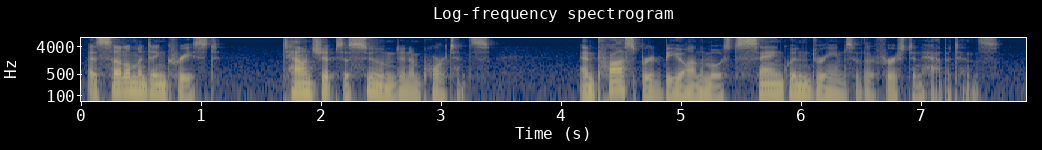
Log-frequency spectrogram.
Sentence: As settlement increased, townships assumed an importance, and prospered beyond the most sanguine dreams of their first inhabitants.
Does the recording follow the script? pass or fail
pass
